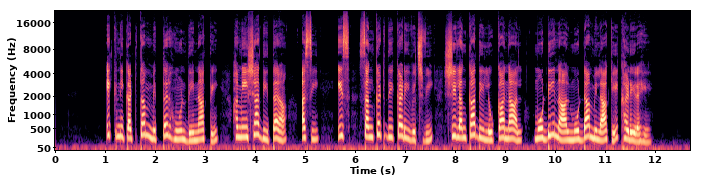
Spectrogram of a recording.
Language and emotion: Punjabi, neutral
